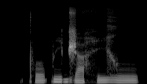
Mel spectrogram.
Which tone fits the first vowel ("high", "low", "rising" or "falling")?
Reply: rising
